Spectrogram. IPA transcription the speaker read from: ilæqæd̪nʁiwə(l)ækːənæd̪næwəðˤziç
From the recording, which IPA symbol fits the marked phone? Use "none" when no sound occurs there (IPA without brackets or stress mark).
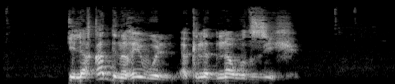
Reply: l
